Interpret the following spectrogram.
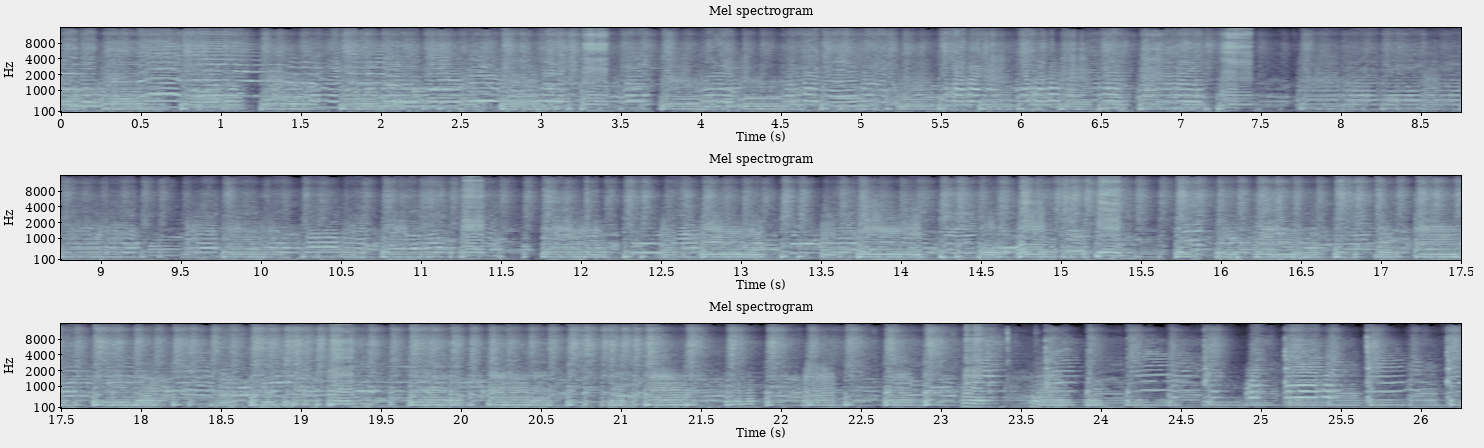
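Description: A brass band playing lively music while marching, with trombone, trumpet and saxophone over a steady beat.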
